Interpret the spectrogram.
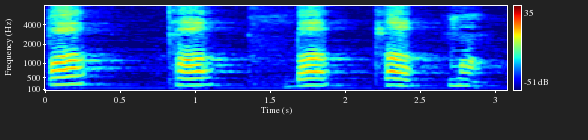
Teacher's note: दोनों होंठ मिलाकर बोले जा सकते हैं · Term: ओष्ठांग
